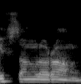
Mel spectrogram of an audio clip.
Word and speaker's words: Yves Saint Laurent: Tapi kalau secara bahasa Perancis ini Yves Saint Laurent gitu ya.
